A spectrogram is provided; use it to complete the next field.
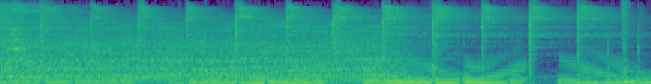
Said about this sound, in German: Das Dröhnen des Bohrers begleitete die sechs Kinder noch ein weites Stück den Gang hinab.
